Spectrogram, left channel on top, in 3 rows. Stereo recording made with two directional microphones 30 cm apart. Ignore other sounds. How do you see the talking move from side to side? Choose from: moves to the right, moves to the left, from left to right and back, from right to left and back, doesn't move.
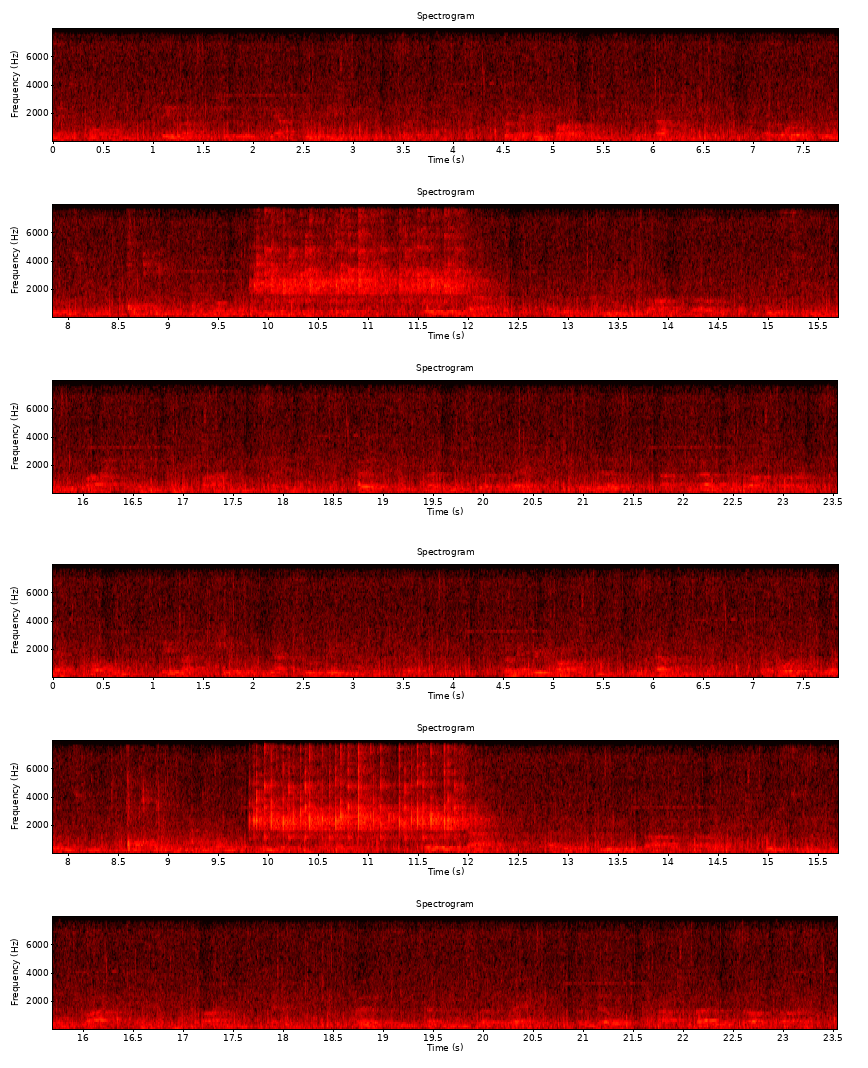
doesn't move.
